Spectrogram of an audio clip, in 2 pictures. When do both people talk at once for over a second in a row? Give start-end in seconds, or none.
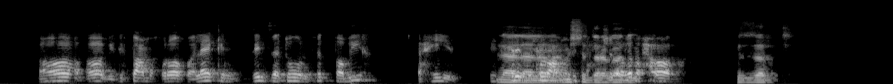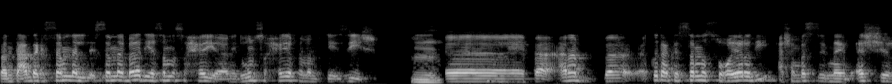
5.0-6.4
